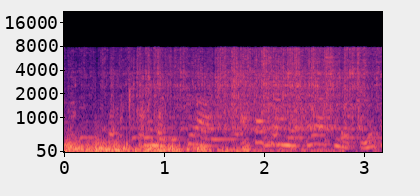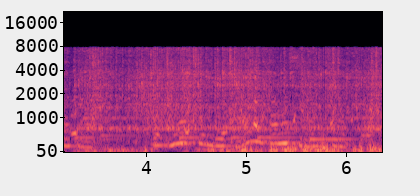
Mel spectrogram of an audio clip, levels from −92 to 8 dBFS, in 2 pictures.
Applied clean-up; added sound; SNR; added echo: none; Engine; -4 dB; reverberation time 0.7 s.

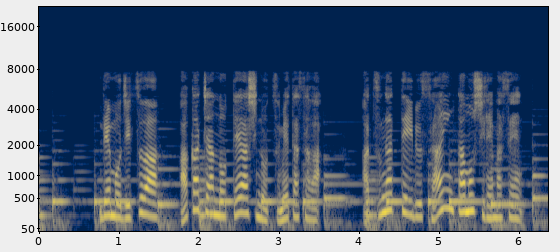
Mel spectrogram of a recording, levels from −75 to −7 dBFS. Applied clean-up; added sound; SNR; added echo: none; none; none; none.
